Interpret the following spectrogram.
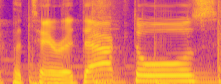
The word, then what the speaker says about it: pterodactyl: So, I can now go ahead and pick up my pterodactyls. Also, I know it's pronounced pterodactyl, but it's so much fun when you say with a P.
